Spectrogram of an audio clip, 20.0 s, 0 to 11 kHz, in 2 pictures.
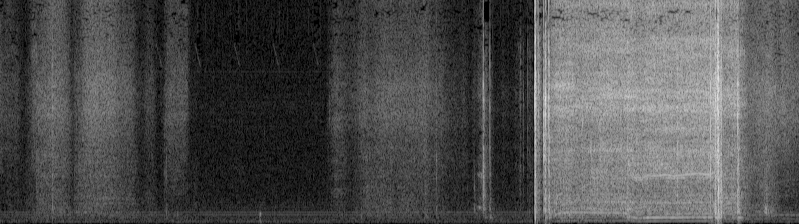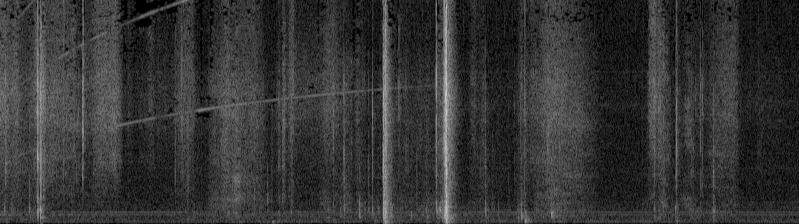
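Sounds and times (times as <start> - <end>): sharp clicks: 6.7 - 7.1, 7.8 - 9.4
camera shutter click: 6.7 - 9.4
camera motor whirring: 6.7 - 9.8
flash recharge whine: 6.7 - 15.2.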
